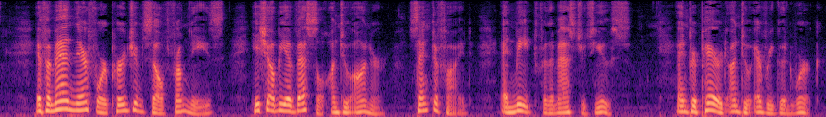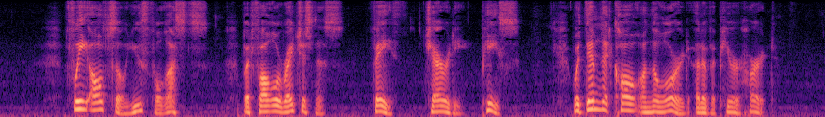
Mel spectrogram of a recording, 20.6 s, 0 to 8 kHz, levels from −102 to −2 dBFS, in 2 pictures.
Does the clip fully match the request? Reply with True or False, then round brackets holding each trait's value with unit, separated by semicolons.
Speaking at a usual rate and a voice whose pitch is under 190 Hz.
True (150 wpm; 135 Hz)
